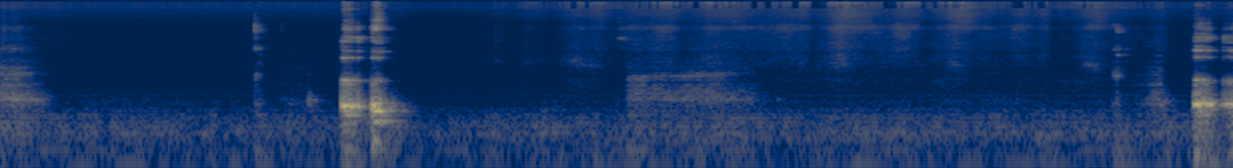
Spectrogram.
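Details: After finishing a Starry soda, several loud, deep, croaky burps, a pair close together and another later, with quiet room noise between; belching.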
